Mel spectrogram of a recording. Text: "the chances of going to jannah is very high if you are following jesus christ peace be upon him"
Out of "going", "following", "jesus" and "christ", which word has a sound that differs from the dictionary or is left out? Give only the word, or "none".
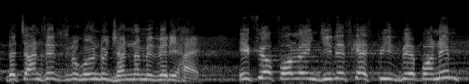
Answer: christ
